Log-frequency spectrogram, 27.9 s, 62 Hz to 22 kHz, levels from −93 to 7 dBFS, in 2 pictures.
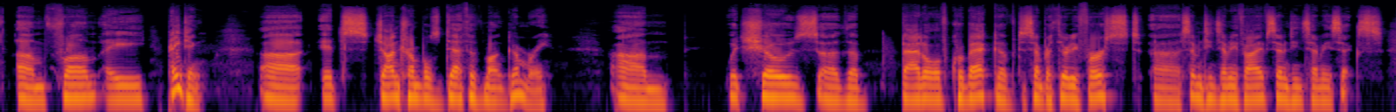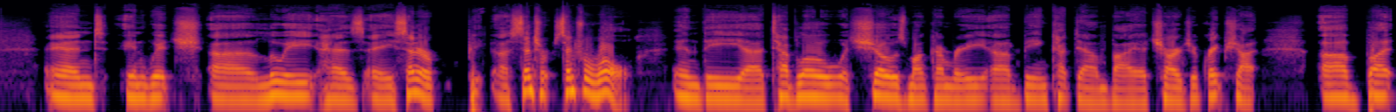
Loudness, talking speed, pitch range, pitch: -26 LUFS, 120 wpm, 120-135 Hz, 125 Hz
